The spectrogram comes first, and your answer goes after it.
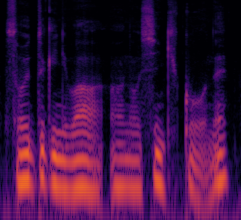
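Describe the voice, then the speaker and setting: A man hosting a radio talk show, chatting calmly and gently about qi healing and laughing softly now and then. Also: deep voice, normal speed, gravelly, no room sound. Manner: calm, gentle, explaining with soft laughs.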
